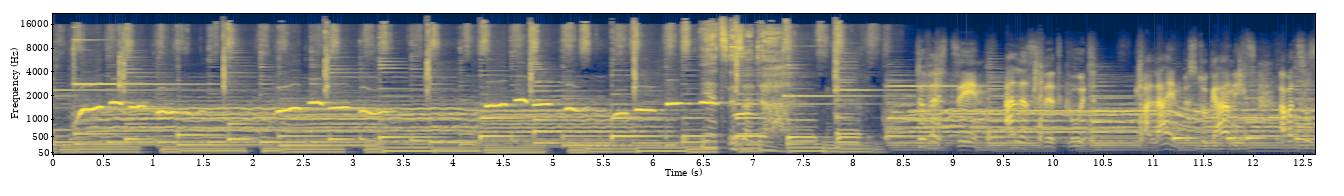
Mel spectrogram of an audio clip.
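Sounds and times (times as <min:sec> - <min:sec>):
person whistling a bright wandering tune: 0:00.0 - 0:08.4
steady rhythmic musical backing: 0:00.0 - 0:12.6
speech: 0:11.2 - 0:12.6.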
